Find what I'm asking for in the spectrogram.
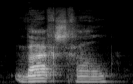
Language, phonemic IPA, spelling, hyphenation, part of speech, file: Dutch, /ˈʋaːx.sxaːl/, waagschaal, waag‧schaal, noun, Nl-waagschaal.ogg
- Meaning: 1. risk, risky situation or condition(s) 2. archaic form of weegschaal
